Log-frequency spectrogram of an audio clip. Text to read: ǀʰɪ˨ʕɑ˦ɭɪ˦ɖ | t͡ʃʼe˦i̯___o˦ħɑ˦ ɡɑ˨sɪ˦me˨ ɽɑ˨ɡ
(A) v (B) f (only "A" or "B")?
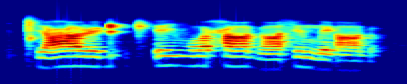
A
